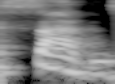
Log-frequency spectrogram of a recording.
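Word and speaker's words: צדי: Esta letra significa o se pronuncia Sadi.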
